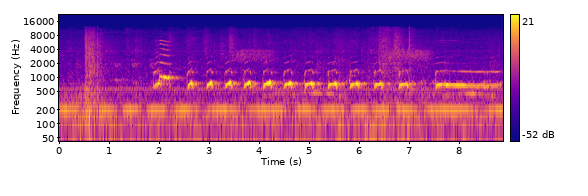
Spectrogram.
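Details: Zebra dove of the Bangkok type singing the rhythmic cooing prized by keepers across Asia: a steady series of short, mellow cooing notes, roughly three per second, over a constant low electrical hum, with a sharp click near the start.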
